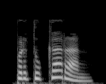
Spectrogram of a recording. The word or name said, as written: pertukaran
